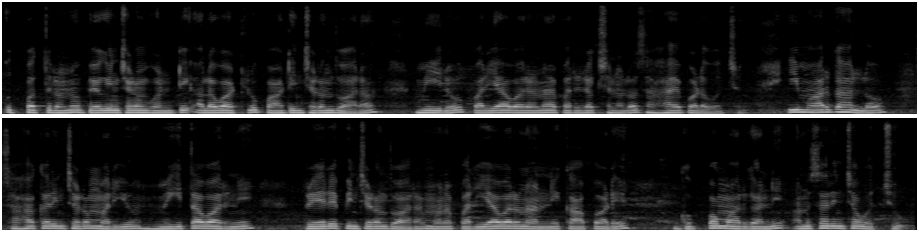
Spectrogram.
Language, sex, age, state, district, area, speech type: Telugu, male, 18-30, Telangana, Mulugu, urban, spontaneous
